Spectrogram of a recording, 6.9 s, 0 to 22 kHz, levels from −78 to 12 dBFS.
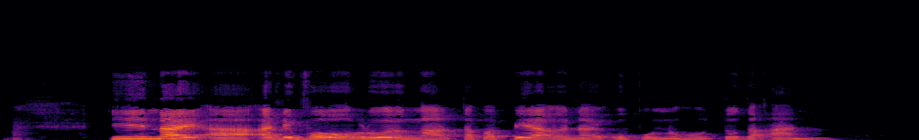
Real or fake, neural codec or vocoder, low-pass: real; none; 10.8 kHz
